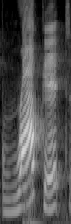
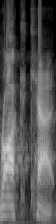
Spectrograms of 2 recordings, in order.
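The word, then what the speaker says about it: Roccat: deals page, check out the deals on the Rocket, I was told to pronounce it that way. With the 3 different pronunciations between the Newegg ninjas, I'd always heard Rock Cat. I'd always heard Rocat.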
